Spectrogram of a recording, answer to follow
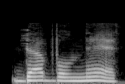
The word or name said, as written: doubleknit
